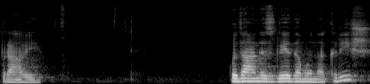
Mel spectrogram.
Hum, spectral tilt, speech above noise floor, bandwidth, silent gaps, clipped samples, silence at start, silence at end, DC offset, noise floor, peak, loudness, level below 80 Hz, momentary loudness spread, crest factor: none; -7.5 dB/octave; 49 dB; 16.5 kHz; none; under 0.1%; 0 s; 0 s; under 0.1%; -67 dBFS; -2 dBFS; -19 LUFS; -64 dBFS; 10 LU; 20 dB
